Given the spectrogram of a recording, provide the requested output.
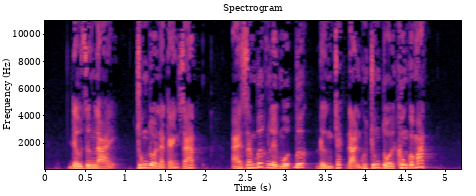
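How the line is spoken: Angry barked command. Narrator (Vietnamese): một sĩ quan cảnh sát đi đầu tức giận quát

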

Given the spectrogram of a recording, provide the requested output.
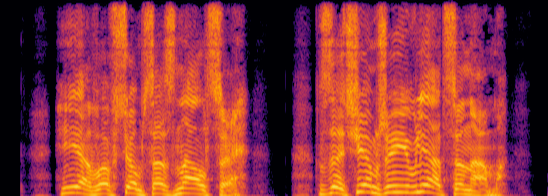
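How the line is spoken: Exclaiming. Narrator (Russian): воскликнул поэт

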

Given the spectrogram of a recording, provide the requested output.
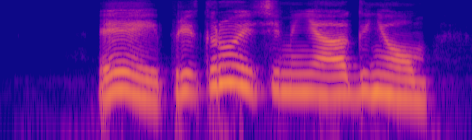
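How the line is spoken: Shouted. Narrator (Russian): крикнул я Маку и Джо

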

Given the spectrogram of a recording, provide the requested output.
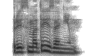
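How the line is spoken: Curt, clipped. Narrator (Russian): Бросает отрывисто

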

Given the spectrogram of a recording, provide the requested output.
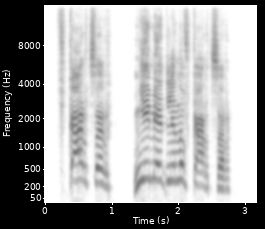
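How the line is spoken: Shrill shriek. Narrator (Russian): взвизгнул Михин

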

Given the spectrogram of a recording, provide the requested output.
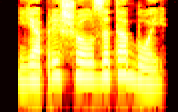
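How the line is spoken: Ominous booming bass. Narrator (Russian): прогудел зловещим басом фантом

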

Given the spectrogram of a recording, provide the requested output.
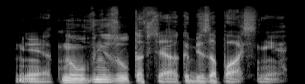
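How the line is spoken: Snorting. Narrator (Russian): хмыкнул голос

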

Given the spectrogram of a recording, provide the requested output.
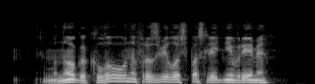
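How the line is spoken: Sullen mutter. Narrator (Russian): насупившись, пробормотал Райм

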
